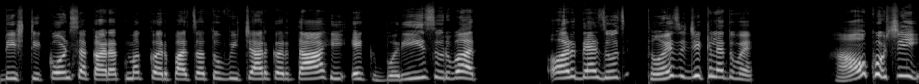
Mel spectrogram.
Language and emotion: Goan Konkani, happy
